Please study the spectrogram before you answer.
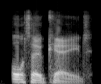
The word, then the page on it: autocade: British English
